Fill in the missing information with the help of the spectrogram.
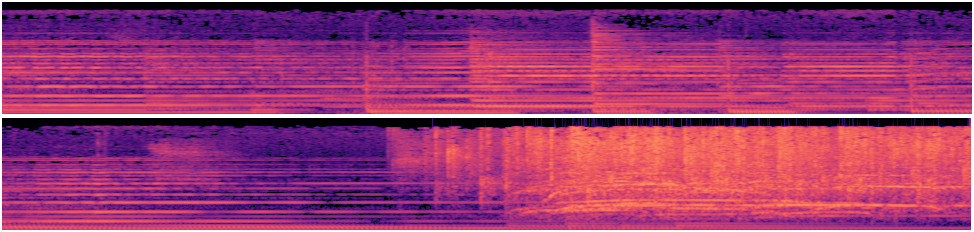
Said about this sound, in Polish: I dołączyłem się do tych oklasków.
